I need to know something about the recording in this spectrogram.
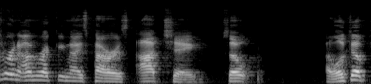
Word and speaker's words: Aceh: So because we're an unrecognized power as Aceh, so I looked up pronunciation. The website says, the internet says it's pronounced Aceh, so that's what I'm saying until somebody in chat tells me otherwise.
